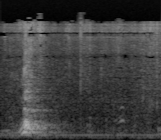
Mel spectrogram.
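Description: A young white tiger cub gives one short growl, starting about a quarter second in and dying away within half a second.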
